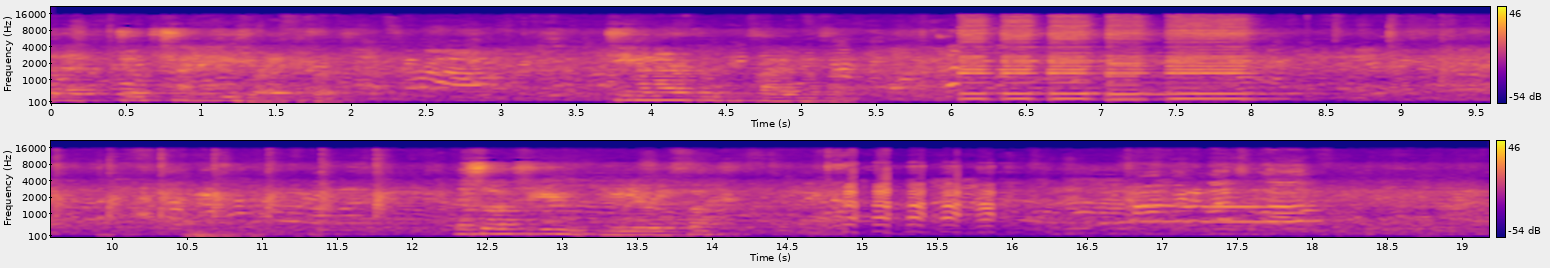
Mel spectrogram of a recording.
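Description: A man sings into a microphone over the band.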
